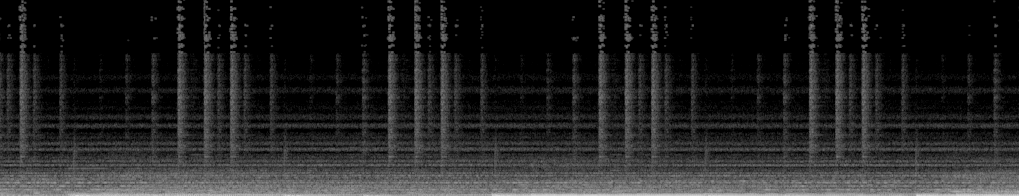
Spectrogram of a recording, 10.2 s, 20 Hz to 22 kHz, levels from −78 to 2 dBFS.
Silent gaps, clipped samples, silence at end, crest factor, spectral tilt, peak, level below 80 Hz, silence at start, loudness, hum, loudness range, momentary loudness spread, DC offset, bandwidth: none; under 0.1%; 0 s; 14 dB; -7 dB/octave; -6 dBFS; -24 dBFS; 0 s; -21 LUFS; none; 5 LU; 10 LU; under 0.1%; over 20 kHz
